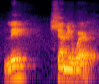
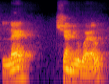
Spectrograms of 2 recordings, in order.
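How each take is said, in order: First: The first syllable has a short i vowel. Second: The first syllable has a short e vowel. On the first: The speaker calls it right. "it would be pronounced li Shemuel" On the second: The speaker calls it wrong. "Two shawahs cannot stand together at the beginning of a word as le Shemuel"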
